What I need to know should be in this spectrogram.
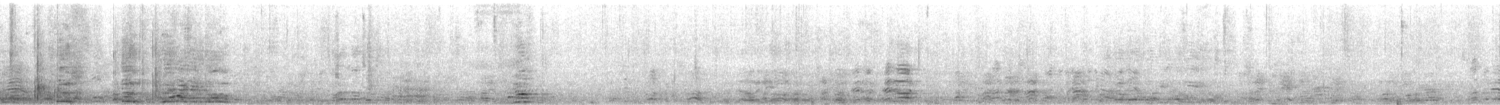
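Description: Men talk casually close by.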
